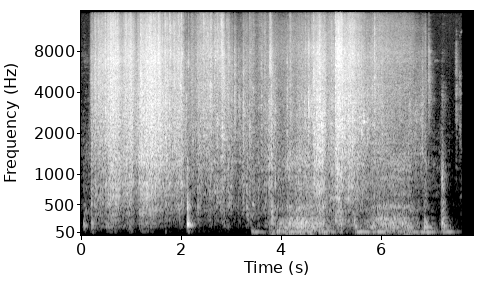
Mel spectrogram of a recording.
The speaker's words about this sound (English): Hold on. I just gotta move this paper that's sitting on my chair. My cat's gonna make this noise the whole time otherwise.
